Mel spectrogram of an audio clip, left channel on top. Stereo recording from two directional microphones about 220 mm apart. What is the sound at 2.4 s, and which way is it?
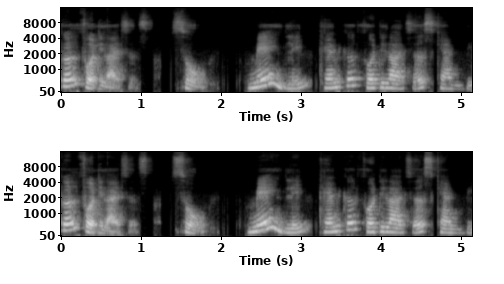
A woman's voice, 50° right (ahead or behind).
